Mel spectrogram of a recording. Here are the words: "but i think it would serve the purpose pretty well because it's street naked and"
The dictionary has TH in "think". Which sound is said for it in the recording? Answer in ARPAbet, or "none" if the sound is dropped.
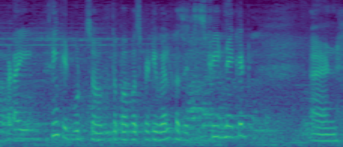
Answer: T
